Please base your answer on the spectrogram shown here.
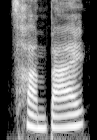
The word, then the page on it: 惨白: cǎn bái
